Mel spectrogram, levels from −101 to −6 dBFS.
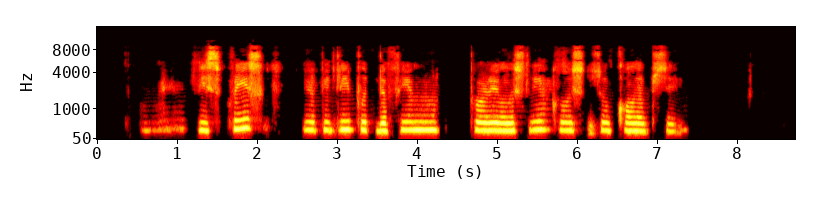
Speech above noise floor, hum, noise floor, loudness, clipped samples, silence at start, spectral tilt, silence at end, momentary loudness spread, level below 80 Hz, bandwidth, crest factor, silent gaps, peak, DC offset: over 66 dB; none; under -90 dBFS; -25 LUFS; under 0.1%; 0.6 s; -4 dB/octave; 1.4 s; 11 LU; -78 dBFS; 9.4 kHz; 16 dB; 2.41-2.45 s, 4.54-4.66 s; -10 dBFS; under 0.1%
